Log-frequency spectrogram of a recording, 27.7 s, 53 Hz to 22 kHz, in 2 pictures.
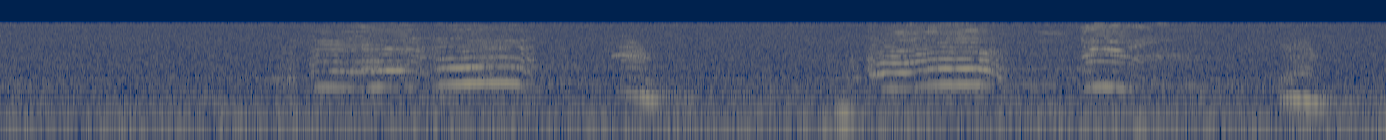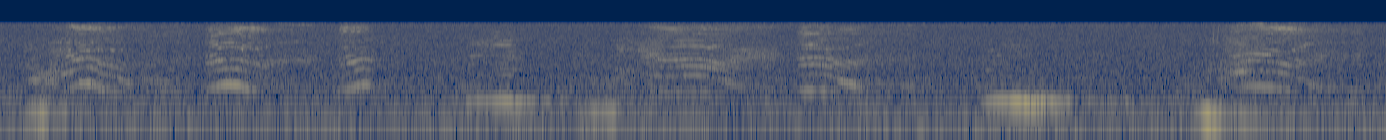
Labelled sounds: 3.1	6.5	humpback whale, 0.93 to 7.4 kHz
8.7	11.9	humpback whale, 0.80 to 7.6 kHz
12.9	13.1	humpback whale, 0.86 to 0.99 kHz
14.2	17.6	humpback whale, 0.80 to 7.6 kHz
18.6	19.1	humpback whale, 1.1 to 3.5 kHz
20.3	21.3	humpback whale, 0.80 to 6.9 kHz
21.8	22.3	humpback whale, 0.80 to 7.1 kHz
26.1	27.0	humpback whale, 0.83 to 7.2 kHz

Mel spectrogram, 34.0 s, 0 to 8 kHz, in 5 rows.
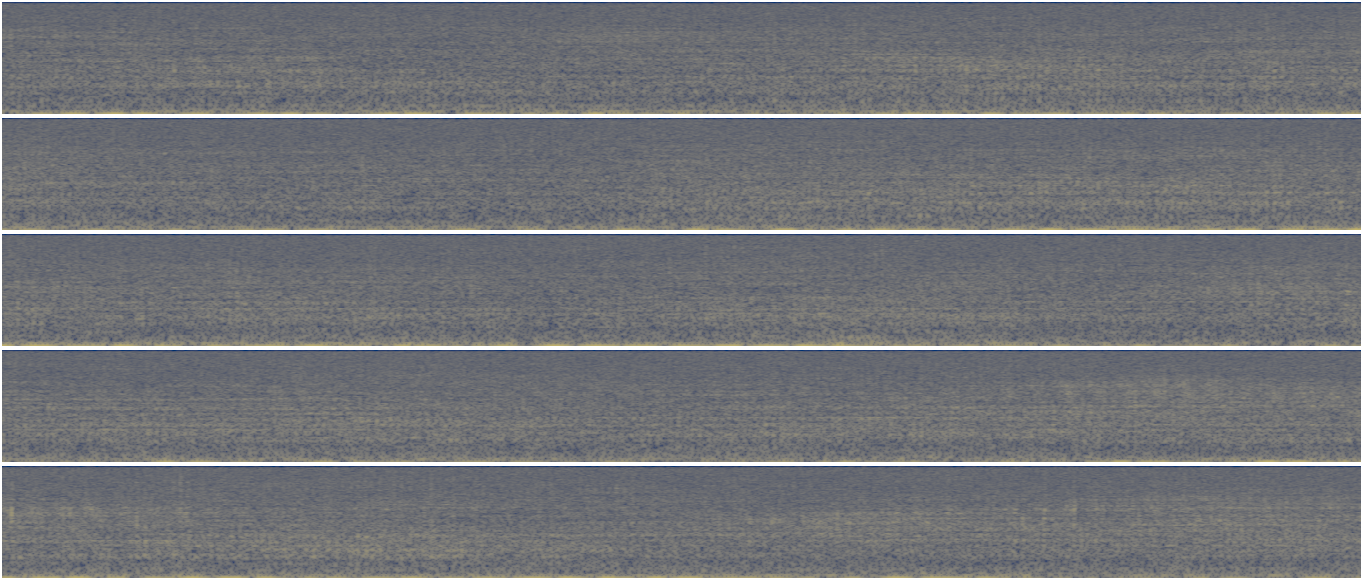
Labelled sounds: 1.4	1.6	vessel noise, 1.7 to 1.9 kHz
19.1	19.4	vessel noise, 1.4 to 1.8 kHz
30.9	31.1	vessel noise, 1.7 to 2.0 kHz

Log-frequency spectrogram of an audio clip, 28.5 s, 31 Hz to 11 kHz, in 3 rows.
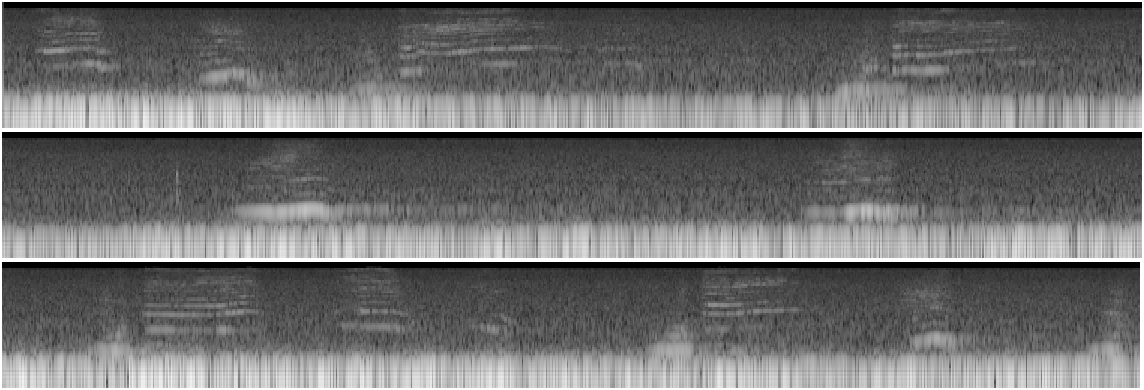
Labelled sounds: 0.3	0.8	humpback whale, 1.0 to 6.3 kHz
1.7	2.0	humpback whale, 2.4 to 3.3 kHz
3.3	4.6	humpback whale, 0.80 to 8.0 kHz
7.4	8.5	humpback whale, 0.83 to 7.6 kHz
11.5	12.2	humpback whale, 1.1 to 3.4 kHz
16.2	17.0	humpback whale, 0.96 to 2.7 kHz
19.8	21.2	humpback whale, 0.86 to 8.0 kHz
21.7	22.4	humpback whale, 0.83 to 7.8 kHz
24.8	25.7	humpback whale, 0.90 to 8.0 kHz
26.5	26.8	humpback whale, 2.1 to 2.5 kHz

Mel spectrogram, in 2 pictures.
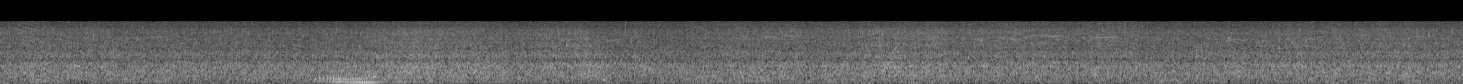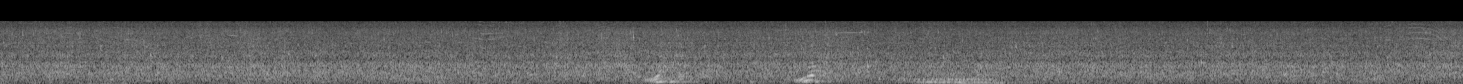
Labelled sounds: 10.2	11.2	Pacific white-sided dolphin, 3.4 to 4.0 kHz
12.3	12.5	Pacific white-sided dolphin, 2.8 to 3.2 kHz
23.0	23.3	Pacific white-sided dolphin, 4.3 to 4.8 kHz
28.7	29.0	Pacific white-sided dolphin, 3.1 to 5.7 kHz

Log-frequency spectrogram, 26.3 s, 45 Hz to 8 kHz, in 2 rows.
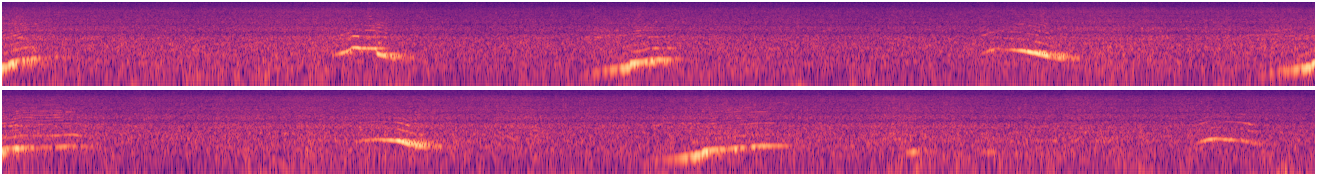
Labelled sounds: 3.5	3.8	humpback whale, 0.81 to 1.0 kHz
9.8	10.1	humpback whale, 1.0 to 1.4 kHz
13.4	13.8	humpback whale, 1.6 to 3.2 kHz
25.4	25.7	humpback whale, 0.91 to 1.2 kHz

